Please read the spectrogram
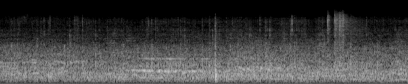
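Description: Steady background crowd chatter, with a few sharp clicks and knocks from drill rifles being handled: one about two seconds in and a quick cluster near the end.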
